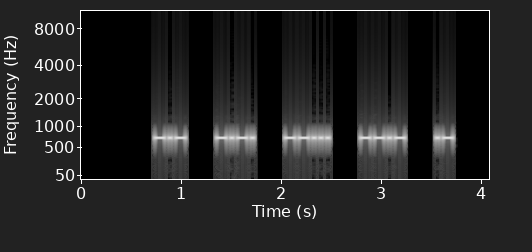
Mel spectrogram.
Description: Morse code, heard as a keyed tone, about 36 wpm, spaced as for 20 wpm, 700 Hz. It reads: KC7QA
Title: USA Call Signs - 5 Characters - 3x Character Spacing - 35wpm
